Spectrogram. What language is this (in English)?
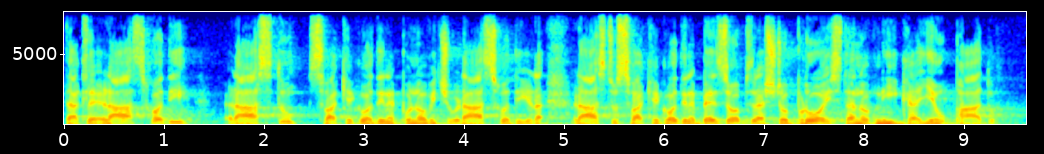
Croatian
